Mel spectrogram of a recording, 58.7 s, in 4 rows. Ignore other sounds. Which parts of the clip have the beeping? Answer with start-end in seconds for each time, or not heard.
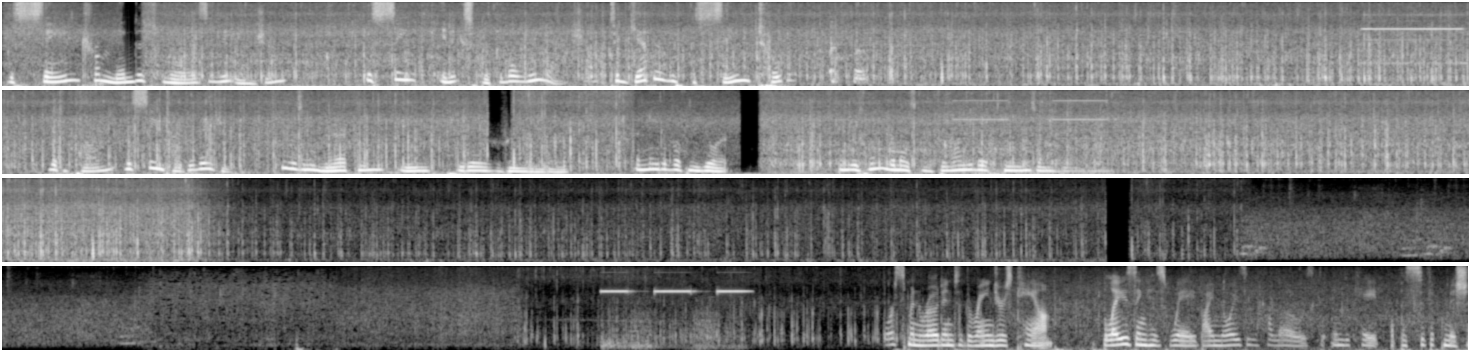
13.6-14.8, 24.1-25.9, 50.0-51.5.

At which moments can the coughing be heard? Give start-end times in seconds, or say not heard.
8.2-8.9.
